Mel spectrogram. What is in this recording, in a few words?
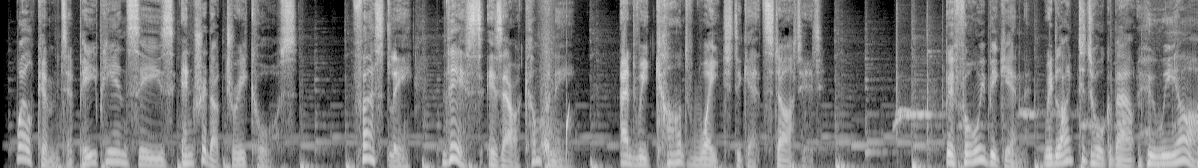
Corporate Industrial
